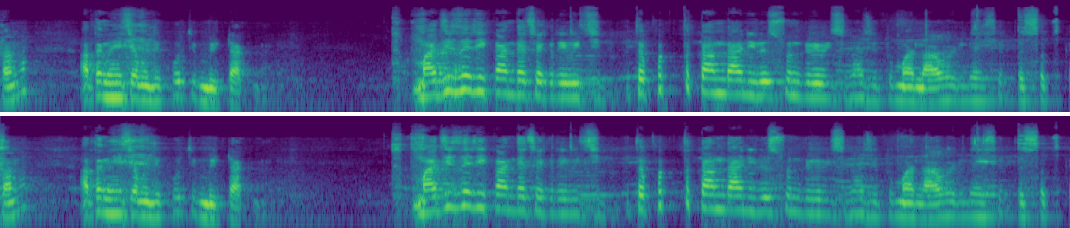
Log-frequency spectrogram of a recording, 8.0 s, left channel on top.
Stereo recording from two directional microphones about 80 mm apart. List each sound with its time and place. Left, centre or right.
0.1 s speech: left
3.1 s speech: left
